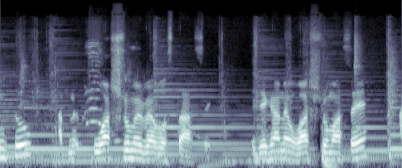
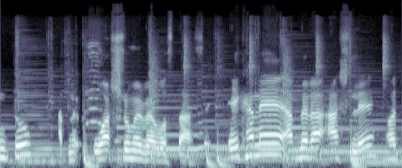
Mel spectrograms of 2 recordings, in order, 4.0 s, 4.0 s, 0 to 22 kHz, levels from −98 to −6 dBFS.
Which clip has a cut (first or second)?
second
